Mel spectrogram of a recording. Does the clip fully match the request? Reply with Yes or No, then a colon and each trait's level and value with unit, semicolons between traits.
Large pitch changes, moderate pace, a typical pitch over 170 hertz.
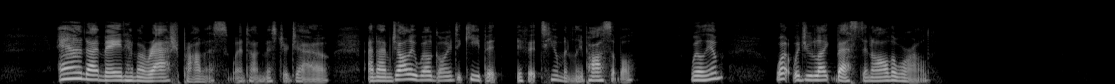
No: average, 3.6 semitones; average, 180 wpm; high, 190 Hz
